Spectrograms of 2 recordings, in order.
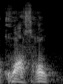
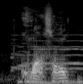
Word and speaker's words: croissant: filled Quant and okay I love a quas that's how you say it in France quas but I've got so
